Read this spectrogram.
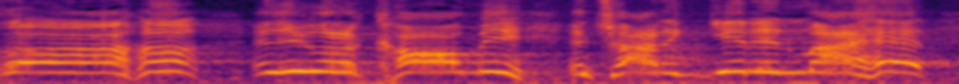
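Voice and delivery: loud, high retort; calling him out. Retold or imitated. Pastor catching out the caller trying to get in his head, loud.

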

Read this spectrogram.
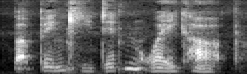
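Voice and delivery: ordinary delivery, nothing marked

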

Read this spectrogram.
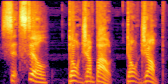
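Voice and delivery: high, loud urgent yell. A narrator's reading. Tom yelling to the woman in the wagon, urgent shout. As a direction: shout the order across the road. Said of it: "yelled the young inventor".

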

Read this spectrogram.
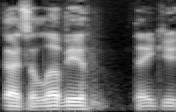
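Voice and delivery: ordinary talk, nothing marked

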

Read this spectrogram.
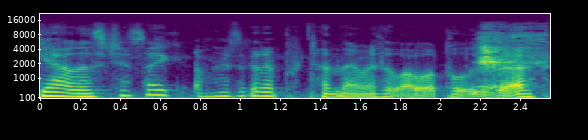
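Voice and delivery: hushed, fast scheming aside; quiet mutter. Retold or imitated. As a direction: rattle it off softly to yourself. Retold plan to fake festival.

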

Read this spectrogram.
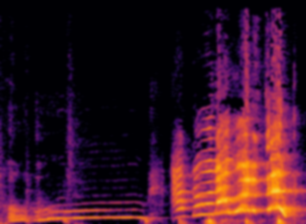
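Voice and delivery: very high squealing yell; gleeful shout. Retold or imitated. Answering the shoulder devil, high gleeful squeal. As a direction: squeal with naughty glee.

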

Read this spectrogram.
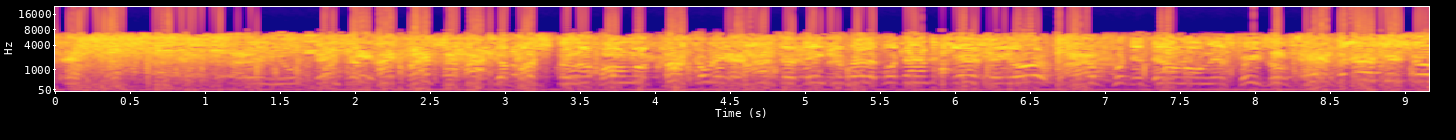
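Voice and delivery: high, loud excited yelling; brawling yell. Acted. Pancho yelling at bandits wrecking the crockery, loud and high. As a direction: holler through the fight. Sidekick yells during brawl.

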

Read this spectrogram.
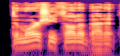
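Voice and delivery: plain reading voice

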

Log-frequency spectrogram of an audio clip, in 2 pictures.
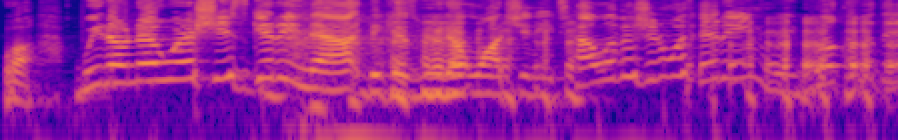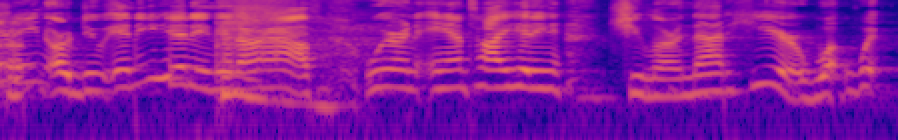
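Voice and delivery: high, flustered, laughing mock defence; defensive parent. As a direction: ham up the flustered parent protesting innocence. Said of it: "your own shame stuff".

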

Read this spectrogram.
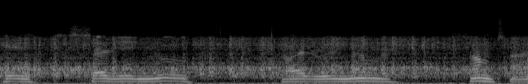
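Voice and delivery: slow, soft and fading, barely holding on; dying words. Acted. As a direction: push each word out with your last breath. Dying man on the floor.

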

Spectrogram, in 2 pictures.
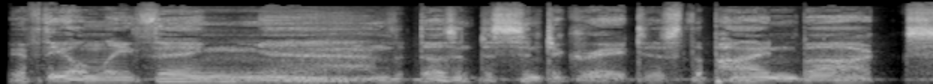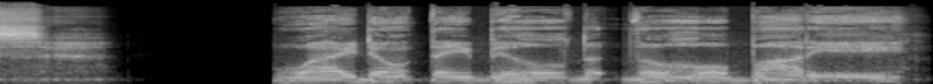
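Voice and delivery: deep, very slow, ominous wrestler voice; Undertaker voice. Acted. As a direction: drop low and crawl through each word like a dark ringside entrance. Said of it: "I gotta get it in my Undertaker voice".

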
